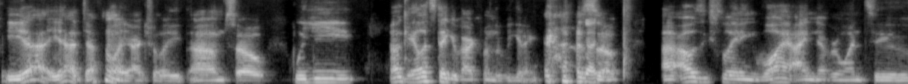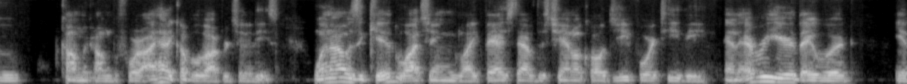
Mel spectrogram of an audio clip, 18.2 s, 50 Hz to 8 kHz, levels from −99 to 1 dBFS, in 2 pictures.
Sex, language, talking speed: male, English, 185 wpm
